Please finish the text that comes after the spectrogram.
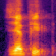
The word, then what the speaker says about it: Zabir: Di hadis ini bukan bacanya bukan Zubair, tapi Zabir. Abdurrahman bin Zabir.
